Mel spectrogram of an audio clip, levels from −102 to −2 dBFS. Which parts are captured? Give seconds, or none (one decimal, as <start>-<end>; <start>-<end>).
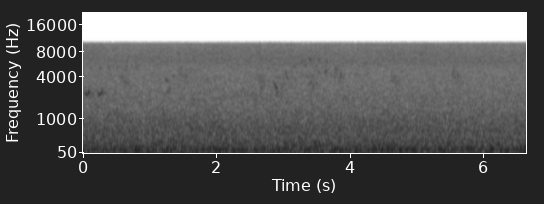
0.0-0.8; 1.6-2.9; 3.6-5.1; 6.2-6.7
